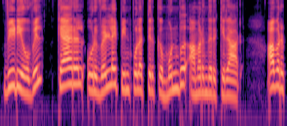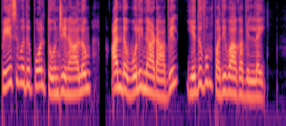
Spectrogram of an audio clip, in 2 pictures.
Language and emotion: Tamil, neutral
